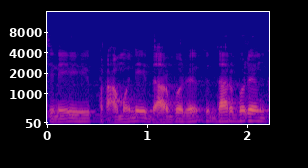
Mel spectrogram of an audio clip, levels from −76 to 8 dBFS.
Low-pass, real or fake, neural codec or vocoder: 14.4 kHz; real; none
